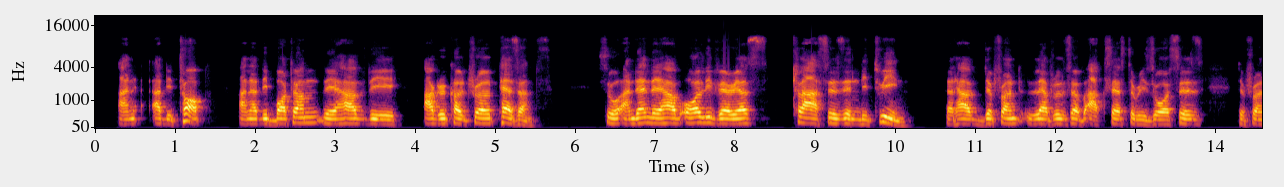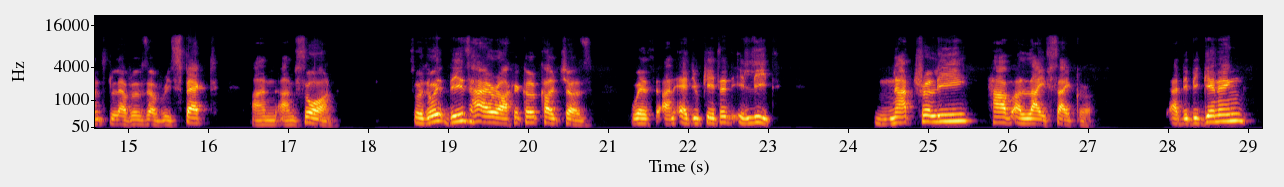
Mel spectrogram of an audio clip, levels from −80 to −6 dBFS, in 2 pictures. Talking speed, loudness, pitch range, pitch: 115 wpm, -15 LUFS, 130-165 Hz, 140 Hz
